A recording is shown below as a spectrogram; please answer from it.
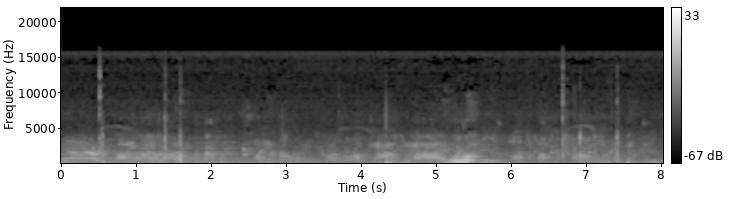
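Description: Men's voices shouting and calling to each other during a football match, overlapping and unclear, with one loud drawn-out shout about five seconds in.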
